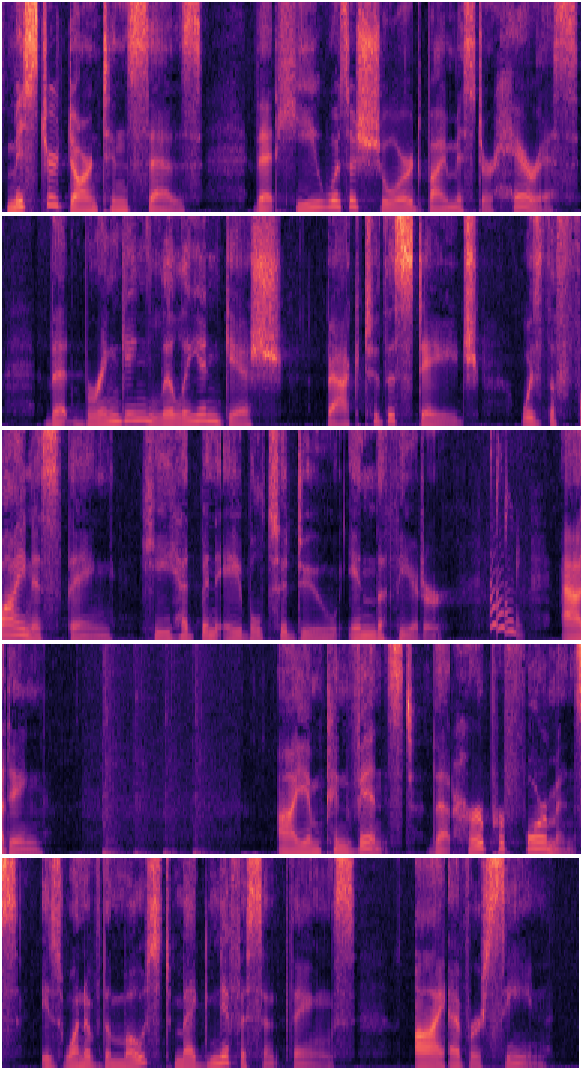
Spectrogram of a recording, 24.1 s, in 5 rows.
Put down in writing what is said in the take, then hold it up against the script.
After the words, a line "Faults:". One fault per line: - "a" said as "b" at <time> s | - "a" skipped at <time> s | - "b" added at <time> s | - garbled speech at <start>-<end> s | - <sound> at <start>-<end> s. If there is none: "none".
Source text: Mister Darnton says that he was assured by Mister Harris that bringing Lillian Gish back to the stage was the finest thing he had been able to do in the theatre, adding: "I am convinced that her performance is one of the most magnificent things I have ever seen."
Mister Darnton says that he was assured by Mister Harris that bringing Lillian Gish back to the stage was the finest thing he had been able to do in the theatre, adding: "I am convinced that her performance is one of the most magnificent things I ever seen."
Faults:
- chirp at 13.7-14.0 s
- thud at 15.3-16.4 s
- "have" skipped at 23.0 s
